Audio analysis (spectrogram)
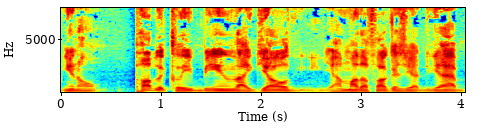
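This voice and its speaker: A man with a Spanish accent talks at a fairly low pitch with ordinary pitch variation. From Dominican Republic, Santo Domingo. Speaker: music producer. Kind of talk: casual chat. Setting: studio.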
